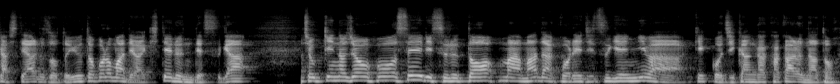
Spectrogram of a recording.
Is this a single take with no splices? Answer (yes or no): no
